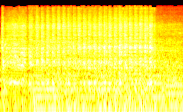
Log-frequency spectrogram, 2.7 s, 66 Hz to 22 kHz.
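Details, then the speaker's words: 1995 Ford Mustang GT, left sitting for years, first revival attempts: quick even cranking at about ten pulses a second, then it cuts to a faint rumble; engine fires but won't stay running. "to run twice more while you guys were gone it just would not stay running no it didn't it won't run for more than"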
